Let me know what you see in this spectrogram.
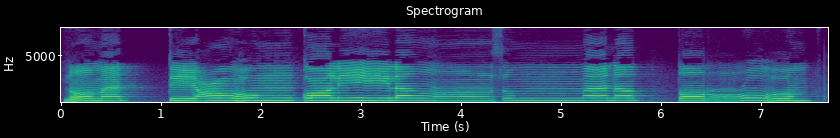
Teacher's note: mim mati bertemu dengan Q cara bacanya jelas karena izhar syafawi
